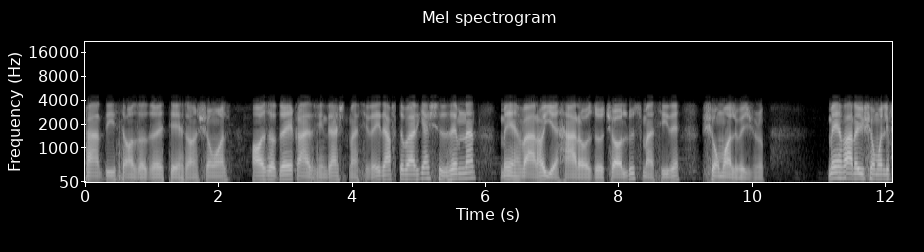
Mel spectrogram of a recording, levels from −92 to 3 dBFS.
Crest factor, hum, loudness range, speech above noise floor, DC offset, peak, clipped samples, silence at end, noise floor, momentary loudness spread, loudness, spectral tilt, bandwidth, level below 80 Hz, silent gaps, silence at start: 20 dB; none; 3 LU; 43 dB; under 0.1%; -6 dBFS; under 0.1%; 0 s; -69 dBFS; 8 LU; -25 LUFS; -2 dB/octave; 4.7 kHz; -60 dBFS; none; 0 s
